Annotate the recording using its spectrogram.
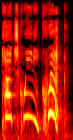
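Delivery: very high squawked alarm; quacking duck. Acted. Noisy duck rallies animals to catch the dog, high quacking cry. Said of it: "quacks Dottie".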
